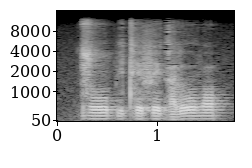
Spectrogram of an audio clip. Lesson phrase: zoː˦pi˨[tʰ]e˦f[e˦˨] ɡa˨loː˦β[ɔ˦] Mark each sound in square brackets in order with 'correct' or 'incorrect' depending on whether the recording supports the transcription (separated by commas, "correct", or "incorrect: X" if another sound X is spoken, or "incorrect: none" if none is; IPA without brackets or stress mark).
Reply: correct, correct, correct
